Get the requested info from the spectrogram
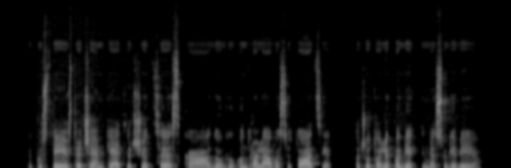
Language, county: Lithuanian, Šiauliai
